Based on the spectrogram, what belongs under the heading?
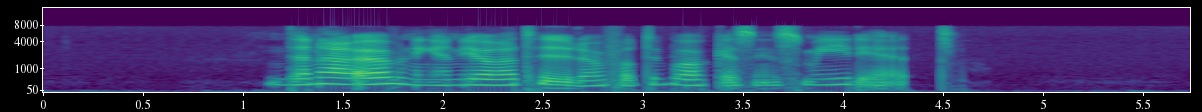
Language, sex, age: Swedish, female, 25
